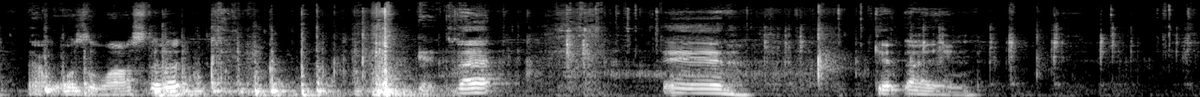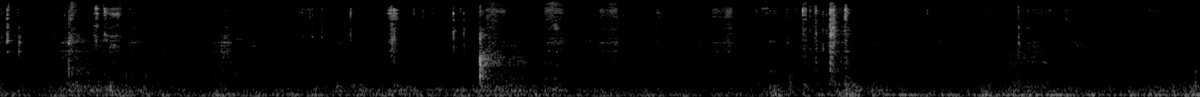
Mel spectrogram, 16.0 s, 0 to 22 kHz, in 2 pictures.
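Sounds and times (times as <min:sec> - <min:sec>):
small metallic clicks and scrapes: 0:05.0 - 0:16.0.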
